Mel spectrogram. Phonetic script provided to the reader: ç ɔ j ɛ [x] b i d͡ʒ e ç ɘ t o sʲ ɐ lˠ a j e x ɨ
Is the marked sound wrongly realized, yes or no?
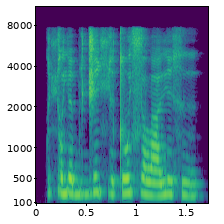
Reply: yes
